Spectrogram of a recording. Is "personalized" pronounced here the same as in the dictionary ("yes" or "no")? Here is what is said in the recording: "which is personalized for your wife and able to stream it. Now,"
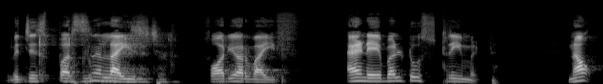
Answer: yes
